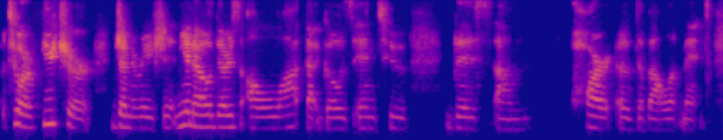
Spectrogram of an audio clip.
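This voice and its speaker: A young adult woman speaking as a guest in a relaxed video interview. She talks at an easy, even pitch and often pauses mid-thought with "um.". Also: rough recording. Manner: chatty, many "um" pauses. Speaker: speech language pathologist, guest.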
